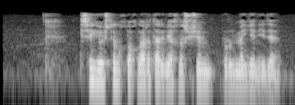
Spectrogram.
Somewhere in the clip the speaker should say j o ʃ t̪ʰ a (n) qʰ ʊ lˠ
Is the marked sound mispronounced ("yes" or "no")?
no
